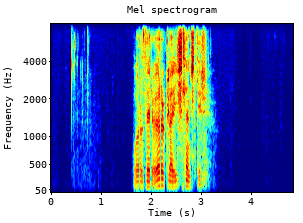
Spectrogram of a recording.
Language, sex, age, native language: Icelandic, male, 50-59, Icelandic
